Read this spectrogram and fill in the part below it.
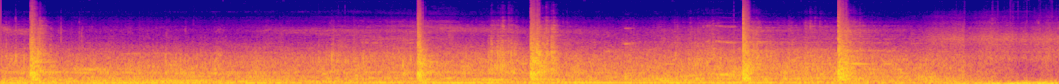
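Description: A train rumbles loudly overhead at close range.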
